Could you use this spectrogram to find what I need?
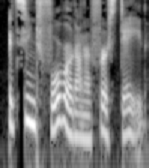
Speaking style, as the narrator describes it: Pidge snapped, still pissed

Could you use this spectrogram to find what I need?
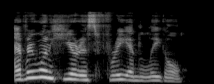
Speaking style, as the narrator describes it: Barrow snaps

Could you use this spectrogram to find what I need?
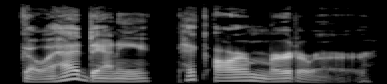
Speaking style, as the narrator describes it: Dick says in a spooky voice

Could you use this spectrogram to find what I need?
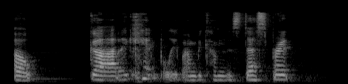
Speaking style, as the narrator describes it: he snapped

